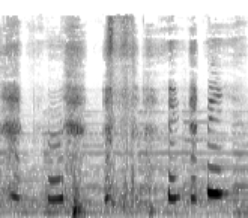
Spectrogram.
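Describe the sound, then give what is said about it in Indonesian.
Crying in uneven bursts of whimpering wails with gasping breaths between them, ending in a few short, louder sobs. “Aduh, masih aja nangis. Sedih banget ya.”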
